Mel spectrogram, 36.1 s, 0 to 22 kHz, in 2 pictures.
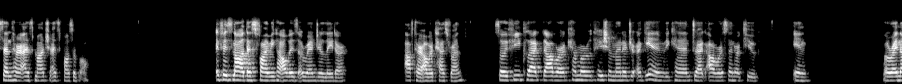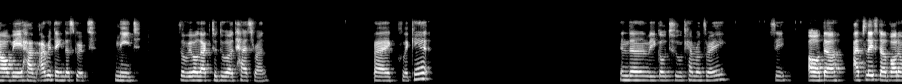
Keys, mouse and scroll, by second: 2.5 click, 7.6 click, 9.2 click, 13.8-15.3 drag, 24.8 click, 31.6 click, 32.5 click, 33.1 click, 34.5 click, 35.1 click, 35.4 click, 35.6 click, 35.9 click.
